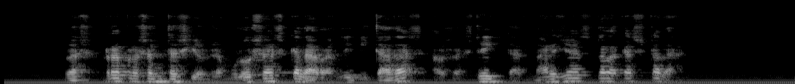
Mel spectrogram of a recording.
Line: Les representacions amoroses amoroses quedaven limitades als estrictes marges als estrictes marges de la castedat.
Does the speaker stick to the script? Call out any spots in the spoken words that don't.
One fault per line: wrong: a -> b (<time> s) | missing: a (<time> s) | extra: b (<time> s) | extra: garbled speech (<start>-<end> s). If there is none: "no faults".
missing: amoroses (2.9 s)
missing: als estrictes marges (6.0 s)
